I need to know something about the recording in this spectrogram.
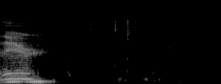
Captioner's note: mouse click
